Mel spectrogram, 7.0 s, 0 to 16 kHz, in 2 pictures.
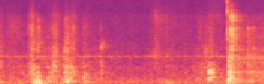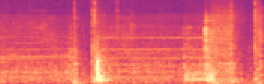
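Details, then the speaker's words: Rear door window on a 1999–2005 Pontiac Grand Am, about 20 years old: motor whirs in short straining bursts, pulling glass down but not up; suspected broken plastic regulator guide clip. "if it's not rolling up or down, or it's just disengaged, you can still hear the motor, it's probably the window clip there."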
